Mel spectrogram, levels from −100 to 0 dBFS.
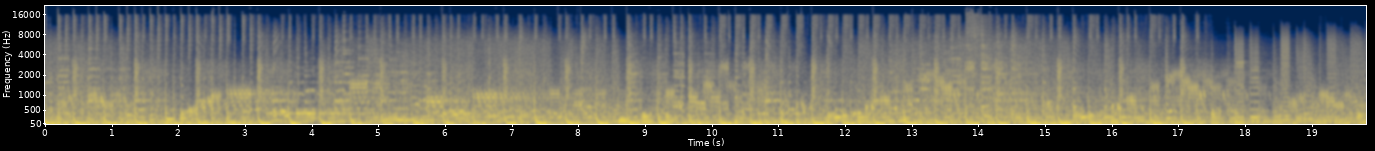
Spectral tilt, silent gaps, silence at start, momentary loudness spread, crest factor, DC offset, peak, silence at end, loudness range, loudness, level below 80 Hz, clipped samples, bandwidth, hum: -6.5 dB/octave; none; 0 s; 3 LU; 12 dB; under 0.1%; -2 dBFS; 0 s; 1 LU; -16 LUFS; -18 dBFS; under 0.1%; 16.5 kHz; none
